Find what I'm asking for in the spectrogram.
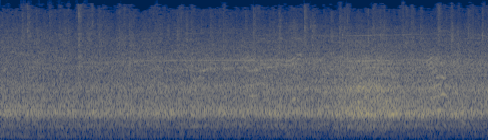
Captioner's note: crowd cheering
